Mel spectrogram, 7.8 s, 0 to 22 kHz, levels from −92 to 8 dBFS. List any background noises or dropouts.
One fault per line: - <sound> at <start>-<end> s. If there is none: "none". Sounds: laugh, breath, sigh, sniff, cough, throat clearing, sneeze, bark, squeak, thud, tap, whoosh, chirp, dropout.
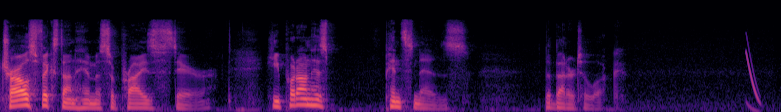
- chirp at 7.5-7.6 s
